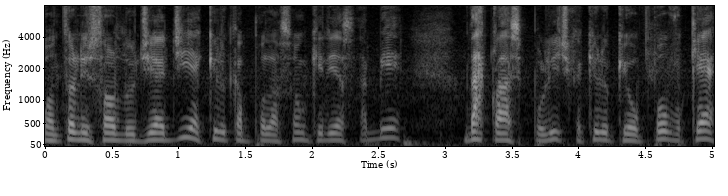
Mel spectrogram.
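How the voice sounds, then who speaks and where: In a very clean recording with a silent background, a man speaks very fast in a fairly high, somewhat breathy voice with fairly even intonation. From southern Brazil, União da Vitória (Paraná). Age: 70s. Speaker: veteran radio broadcaster. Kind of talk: interview.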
